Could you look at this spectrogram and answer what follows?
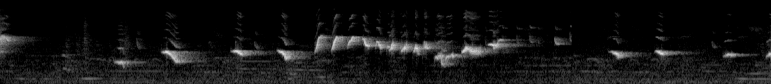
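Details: Song of the white-rumped shama: separate mellow whistles, a rapid rippling run sliding down in pitch, then more spaced whistles at a steady pace.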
